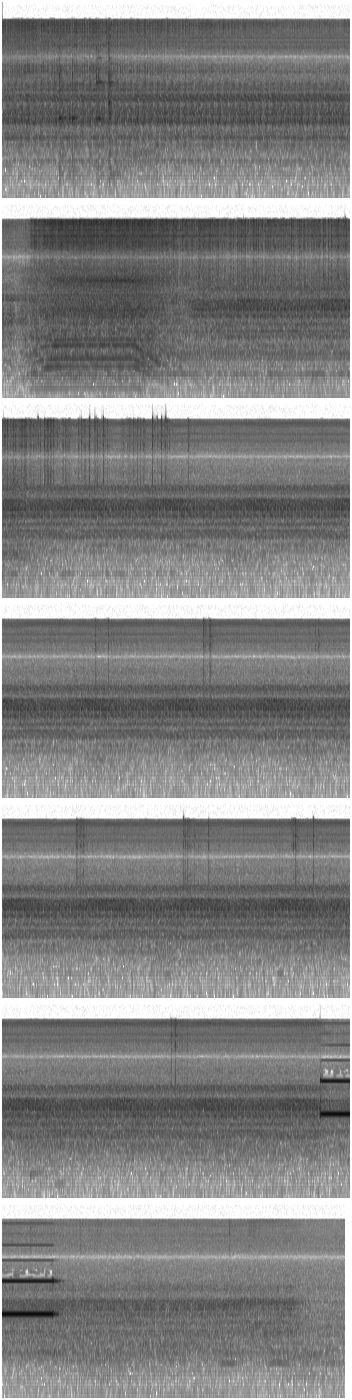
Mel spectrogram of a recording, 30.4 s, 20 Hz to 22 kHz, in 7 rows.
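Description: RCBS ChargeMaster 1500 and Pact electronic powder dispensers running side by side, their motors whining steadily as they turn the drop tubes and trickle powder onto the scales. The whine gets louder and shifts in pitch about five seconds in. Near the end a loud electronic beep about a second long signals that a charge is complete.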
